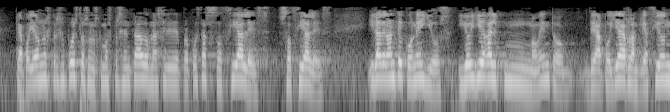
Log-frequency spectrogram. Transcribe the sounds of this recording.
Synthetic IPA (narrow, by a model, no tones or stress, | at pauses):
keapo̞ʝaɾnuno̞spɾesupwe̞st̪os̬enlokee̞mo̞spɾe̞se̞nt̪að̞o̞unase̞ɾje̞ðe̞pɾo̞pwe̞st̪asːo̞θjale̞sː | o̞θjale̞s | iɾað̞e̞lant̪e̞ko̞ne̞ʎo̞sio̞jʝe̞ɣ̞aelmõ̞mẽ̞nt̪o̞ðe̞apo̞ʝaɾlaːmpliaθjo̞n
